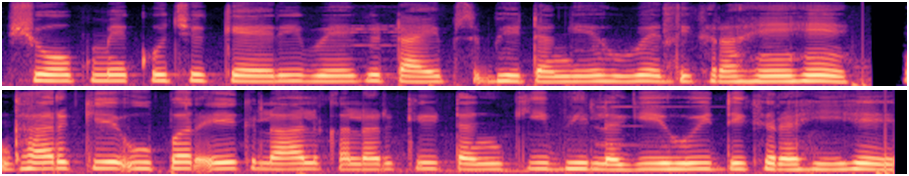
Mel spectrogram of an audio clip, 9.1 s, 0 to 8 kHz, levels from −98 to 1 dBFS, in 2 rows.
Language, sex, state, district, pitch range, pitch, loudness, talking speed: Hindi, female, Bihar, Patna, 190-210 Hz, 200 Hz, -12 LUFS, 165 wpm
